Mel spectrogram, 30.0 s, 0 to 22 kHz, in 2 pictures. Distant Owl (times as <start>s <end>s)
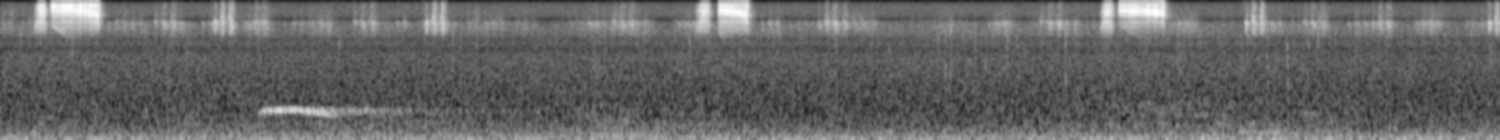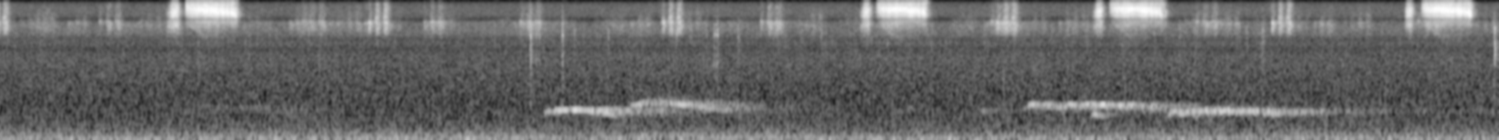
2.6s 4.1s, 20.4s 22.6s, 25.2s 28.6s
